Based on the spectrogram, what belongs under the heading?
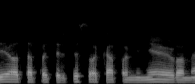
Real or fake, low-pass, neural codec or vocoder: real; 7.2 kHz; none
